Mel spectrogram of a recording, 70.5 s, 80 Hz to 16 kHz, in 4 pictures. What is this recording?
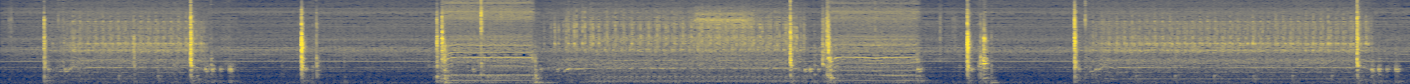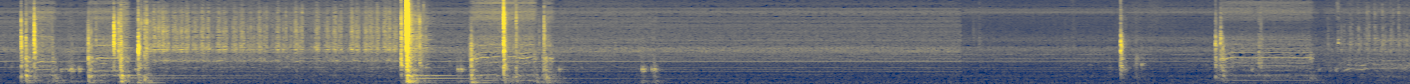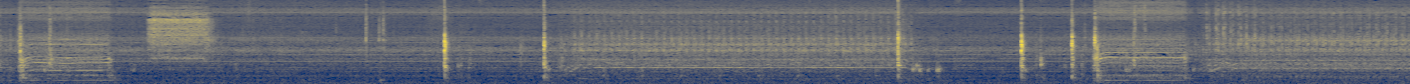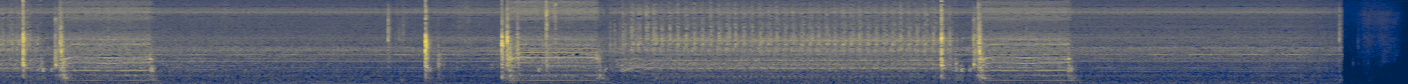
Various mechanical clicks and whirrs from playing, rewinding VHS video tape player (2005). MiniDisc recorder with Sony ECM-DS70P.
